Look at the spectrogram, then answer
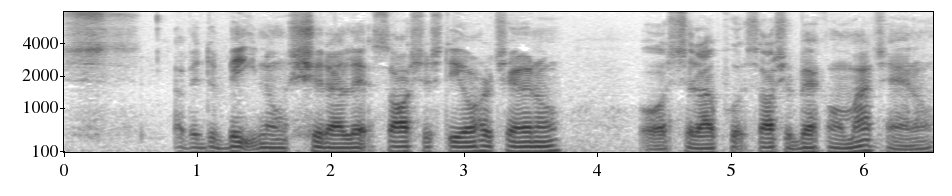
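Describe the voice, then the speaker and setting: Keeping his intonation fairly even, a man speaks at a moderate pace with a very deep, low pitch. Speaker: vlogger. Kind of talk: casual vlog chat. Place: home room. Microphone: phone near.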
